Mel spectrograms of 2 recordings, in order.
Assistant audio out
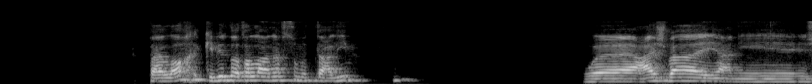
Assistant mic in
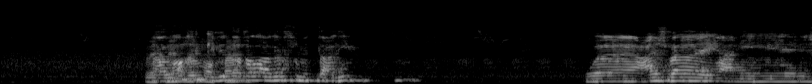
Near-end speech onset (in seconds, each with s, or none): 1.5 s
